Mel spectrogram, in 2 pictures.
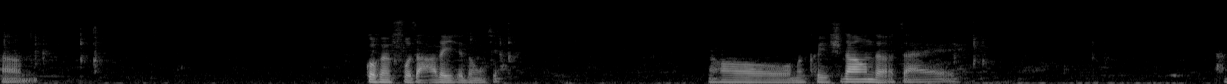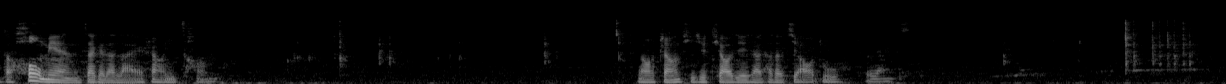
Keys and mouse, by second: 0.2 Tab, 0.3 a, 0.8 shift+d, 3.6 shift+middle click, 4.0 s, 9.7 s, 12.2 middle click, 12.7 g, 13.5-15.6 middle drag, 15.6-18.4 typing, 16.3 middle click, 21.7 click, 21.9 middle click, 22.8 ctrl+right click, 23.5-24.5 typing.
